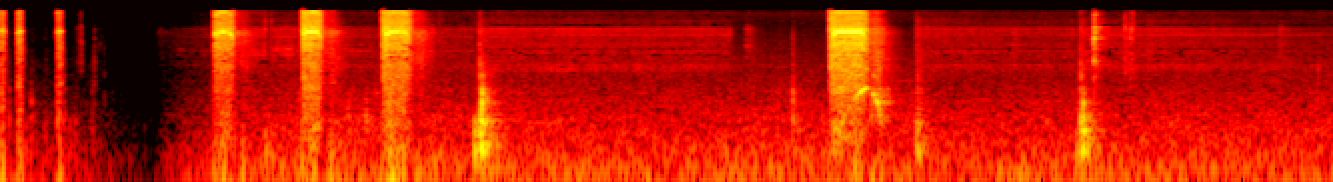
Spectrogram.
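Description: Four short blasts of compressed air from a pistol-grip blow gun aimed into a stepper motor's shaft bearing, each a hiss with a thin whistle. Three come close together in the first few seconds, and the last, loudest and longest, comes about six seconds in. Light clicks of handling fall between them.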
